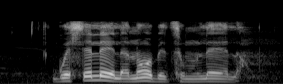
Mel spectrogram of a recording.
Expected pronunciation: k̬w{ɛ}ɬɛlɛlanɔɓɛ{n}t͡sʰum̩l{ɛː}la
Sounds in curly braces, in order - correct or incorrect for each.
correct, incorrect, correct

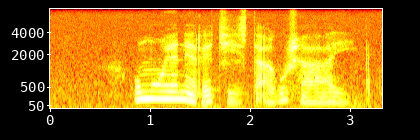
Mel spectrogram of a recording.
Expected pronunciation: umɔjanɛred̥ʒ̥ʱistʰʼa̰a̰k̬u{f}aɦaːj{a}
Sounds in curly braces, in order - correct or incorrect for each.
incorrect, incorrect

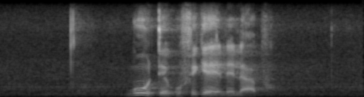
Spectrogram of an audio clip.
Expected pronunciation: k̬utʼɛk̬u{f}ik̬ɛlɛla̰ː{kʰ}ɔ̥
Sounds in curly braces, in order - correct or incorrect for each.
correct, incorrect

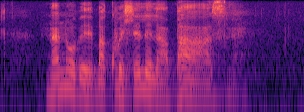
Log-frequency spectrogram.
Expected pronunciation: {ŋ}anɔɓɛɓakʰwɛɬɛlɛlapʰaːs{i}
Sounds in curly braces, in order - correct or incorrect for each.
incorrect, correct

